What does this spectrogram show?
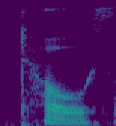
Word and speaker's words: Thoth: Thoth or toth I think people have sometimes said I'm going to say Thoth because that's how it's spelled in the case of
